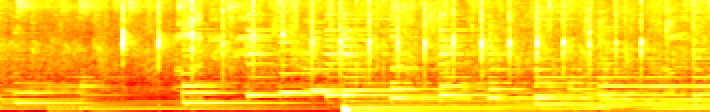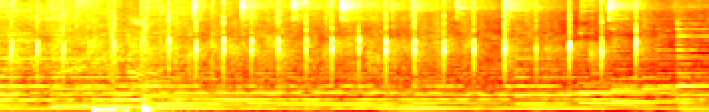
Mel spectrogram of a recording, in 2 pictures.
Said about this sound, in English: Let's clap our hands to the Lord together, everybody.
